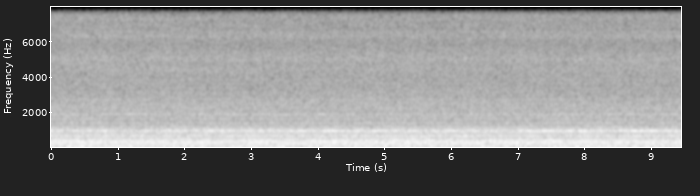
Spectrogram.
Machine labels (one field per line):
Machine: fan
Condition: abnormal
